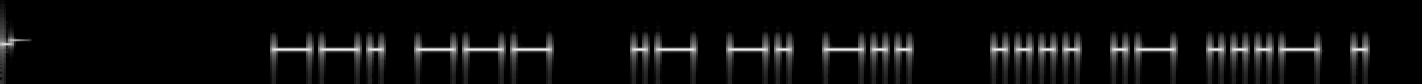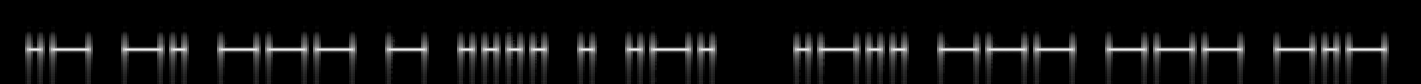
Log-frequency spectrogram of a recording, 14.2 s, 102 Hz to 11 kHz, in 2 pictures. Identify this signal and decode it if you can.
Morse code, heard as a keyed tone, about 20 wpm, 700 Hz. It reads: GO AND HAVE ANOTHER LOOK
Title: Sentences from Top 600 Words 20wpm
